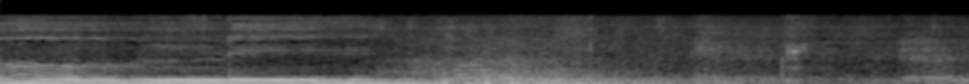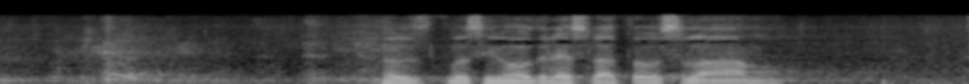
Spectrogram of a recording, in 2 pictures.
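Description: A man chants in long, drawn-out tones through a microphone, echoing in a large hall.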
